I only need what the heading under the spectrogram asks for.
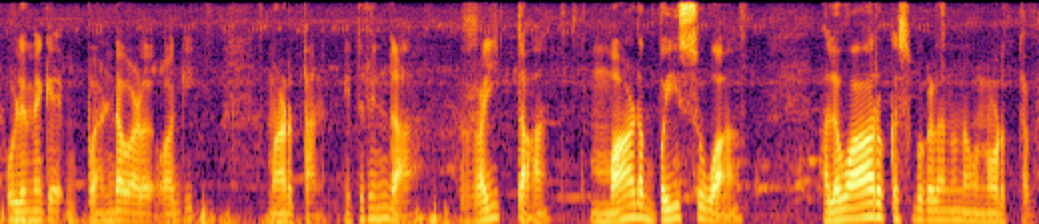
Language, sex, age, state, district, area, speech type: Kannada, male, 18-30, Karnataka, Chitradurga, rural, spontaneous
